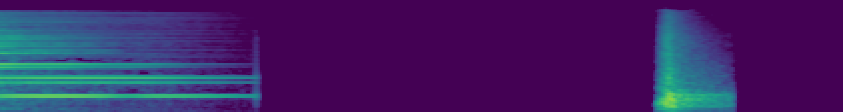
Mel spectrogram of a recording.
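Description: Notification-bell 'ding' sound effect from a subscribe-button animation: one bright bell chime that rings for about a second and stops abruptly. A short burst of noise follows a little over three seconds in.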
